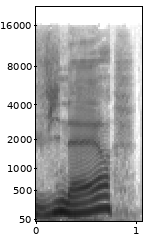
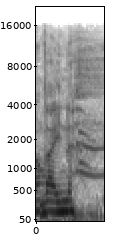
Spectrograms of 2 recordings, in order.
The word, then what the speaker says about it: VinR: Moi, je dis Viner. Toi, tu dis Weiner. Moi, je dis Weiner. – Weiner. Voilà. ok. Viner marche très bien aussi.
